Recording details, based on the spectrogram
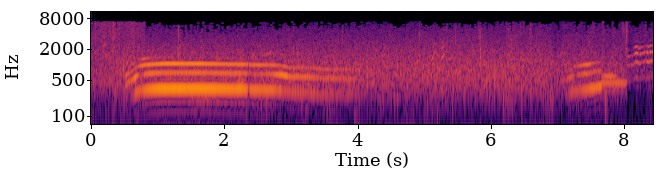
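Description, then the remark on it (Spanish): Wolves howl: a long, clear, sustained howl that swells and slowly sinks over a few seconds, a quiet pause, then a second howl starting to rise near the end. No one speaks. “Así que los lobos tienen que conformarse con la presa de anoche.”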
